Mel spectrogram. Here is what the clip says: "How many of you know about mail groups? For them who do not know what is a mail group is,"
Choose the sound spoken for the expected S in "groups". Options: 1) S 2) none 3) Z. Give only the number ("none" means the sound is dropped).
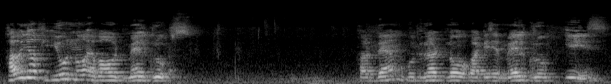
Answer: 1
